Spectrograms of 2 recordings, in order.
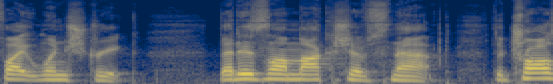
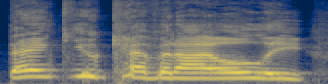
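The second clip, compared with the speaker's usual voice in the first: loud thanks; 3 semitones higher, 7 dB louder than usual. Real, not acted.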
